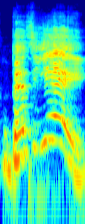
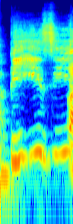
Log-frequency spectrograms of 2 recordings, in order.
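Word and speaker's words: Bézier: math, Bezier, yeah, B-E-Z-I-E-R. I always thought it was pronounced Bezier curves. No, it's French. He's French.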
